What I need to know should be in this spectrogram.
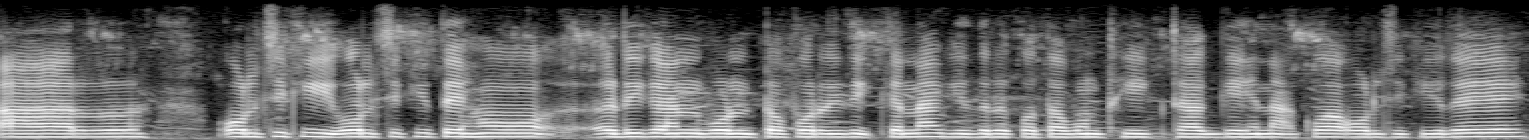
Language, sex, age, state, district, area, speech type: Santali, female, 30-45, Jharkhand, East Singhbhum, rural, spontaneous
